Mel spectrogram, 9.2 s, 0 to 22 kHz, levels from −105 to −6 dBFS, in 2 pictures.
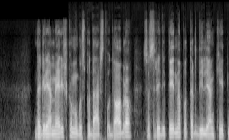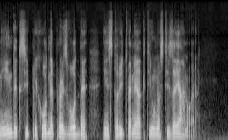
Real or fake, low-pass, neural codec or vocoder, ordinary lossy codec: fake; 19.8 kHz; codec, 44.1 kHz, 7.8 kbps, DAC; Opus, 16 kbps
